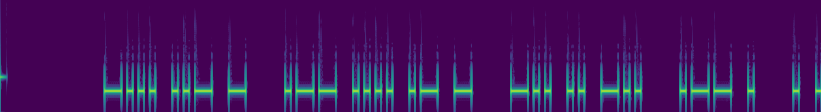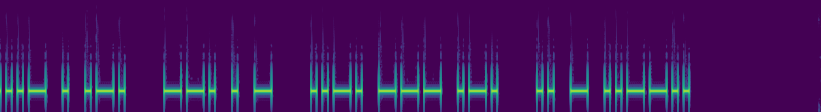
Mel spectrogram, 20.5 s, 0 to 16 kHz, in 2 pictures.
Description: Morse code, heard as a keyed tone, about 17 wpm, 700 Hz. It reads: BUT WHAT DID WE EVER GET FOR IT?
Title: Sentences from Top 400 Words 17wpm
